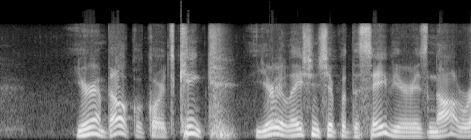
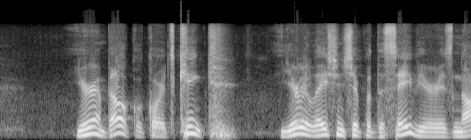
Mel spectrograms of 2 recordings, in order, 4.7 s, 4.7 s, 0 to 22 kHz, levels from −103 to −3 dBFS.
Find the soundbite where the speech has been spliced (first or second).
first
